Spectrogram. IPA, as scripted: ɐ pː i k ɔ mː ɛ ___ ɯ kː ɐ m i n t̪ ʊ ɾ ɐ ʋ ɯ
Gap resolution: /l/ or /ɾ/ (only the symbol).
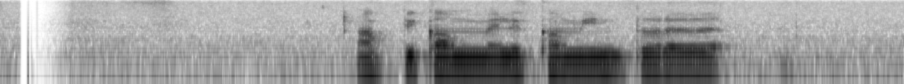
l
